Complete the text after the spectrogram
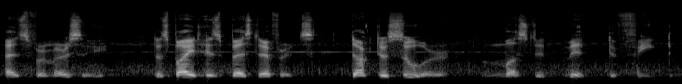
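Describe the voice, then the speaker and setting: A man narrating a mock-gothic comedy tale in a measured, dramatic storytelling style. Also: low-pitched, expressive, pushed and bright, husky, poor audio.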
